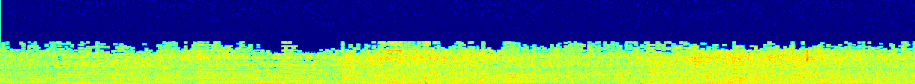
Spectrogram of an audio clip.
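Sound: flowing water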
